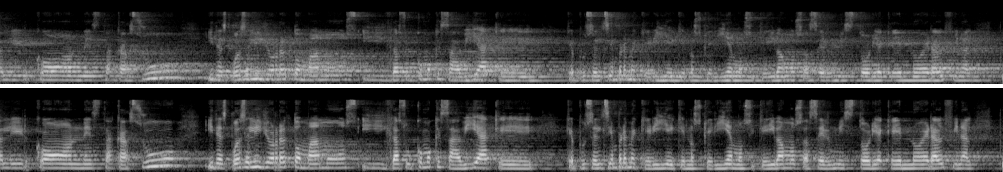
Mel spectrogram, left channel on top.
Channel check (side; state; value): both; normal; correlation 0.68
